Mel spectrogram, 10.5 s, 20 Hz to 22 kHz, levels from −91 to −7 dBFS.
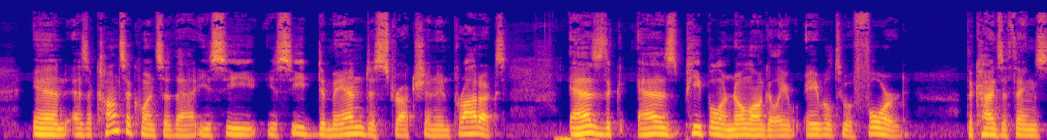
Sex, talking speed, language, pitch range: male, 160 wpm, English, 115-135 Hz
